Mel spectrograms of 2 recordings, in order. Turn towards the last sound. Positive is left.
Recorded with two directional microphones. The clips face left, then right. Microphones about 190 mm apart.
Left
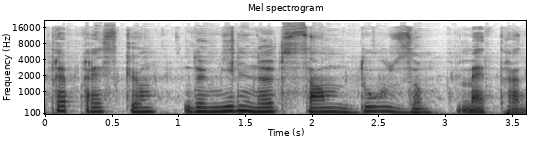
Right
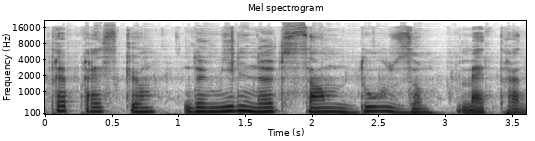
turn(degrees=-35)  # may be behind; listen again after turning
